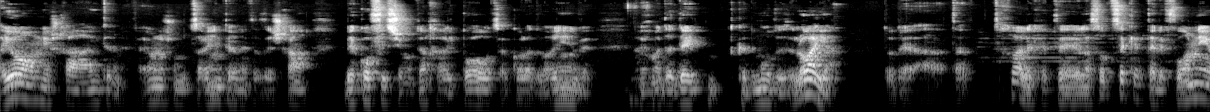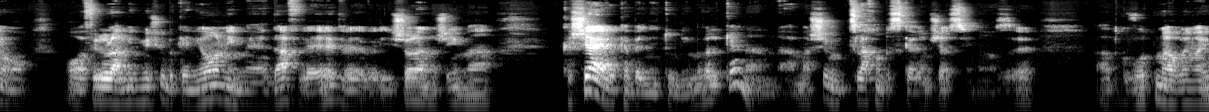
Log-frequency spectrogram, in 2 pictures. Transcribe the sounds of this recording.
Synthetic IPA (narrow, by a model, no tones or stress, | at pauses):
ajo̞mjeʃχaint̪eʁne̞tajo̞mjeʃχamut͡saʁḭnt̪e̞ʁne̞tazjḛʃχa̰ | beko̞fisʃeno̞t̪enleχaʁipo̞ʁt͡salko̞la̰d̪va̰ʁḭmve | vemad̪ade̞jt̪kad̪mutvezelʔo̞aja̰ | t̪ajod̪ea̰ːt̪a̰t͡se̥χlale̞χet̪ḛla̰ːso̞tsekeʁt̪e̞le̞fo̞nio̞ | o̰afilulaːmid̪miʃubekenjo̞nimed̪afveevḛvḛliʃo̞lanaʃima̰ | kaʃeajale̞kabe̞lnetunima̰valkena̰ama̰ʃemit͡slaχnubeskaʁimʃea̰sinuazḛ | a̰d̪ɡuvo̞̰tmaoʁima̰ju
